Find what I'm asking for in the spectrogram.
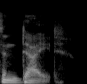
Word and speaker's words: indict: I think it's indict. – Now there's a C right there. – Don't think it's pronounced, but it can indict you. That's fine. – Well, it's it's called a hard C.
